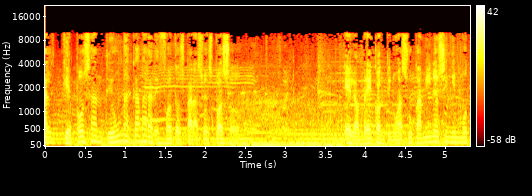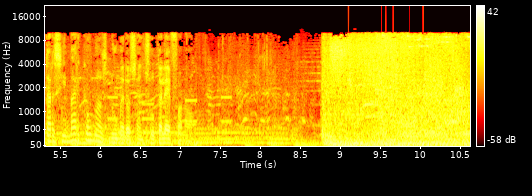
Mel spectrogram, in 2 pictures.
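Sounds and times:
speech: 0.0s - 7.6s
laughter: 5.8s - 8.8s
car bomb exploding in a market: 8.8s - 10.6s.

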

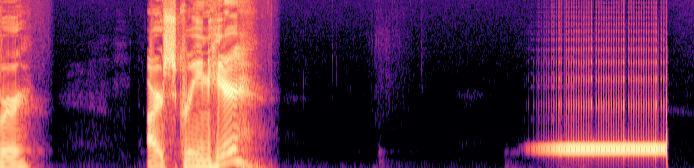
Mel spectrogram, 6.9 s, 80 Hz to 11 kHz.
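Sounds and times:
speech: 0.0s - 0.4s, 1.5s - 2.6s
phone ringback tone: 5.3s - 6.7s.

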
